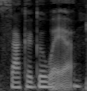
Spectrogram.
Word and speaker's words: Sacagawea: So we're gonna pronounce it Sacagawea. – Yep. – Just the way you would pronounce it if you were learning how to pronounce things. All right. Because the Lewis and Clark Journal pronounced it this way.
